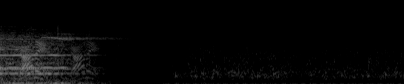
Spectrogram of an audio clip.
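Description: Cartoon soundtrack: a wavering voice over a held musical chord fades out within the first second. After a moment of dead silence, only faint steady hiss remains.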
